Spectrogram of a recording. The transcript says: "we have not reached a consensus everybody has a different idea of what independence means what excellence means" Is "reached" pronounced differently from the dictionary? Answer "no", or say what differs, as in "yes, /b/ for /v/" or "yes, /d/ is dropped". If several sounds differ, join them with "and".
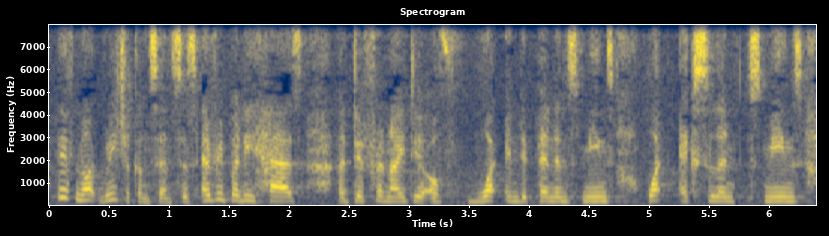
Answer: yes, /t/ is dropped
